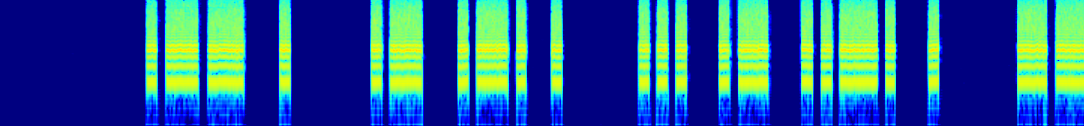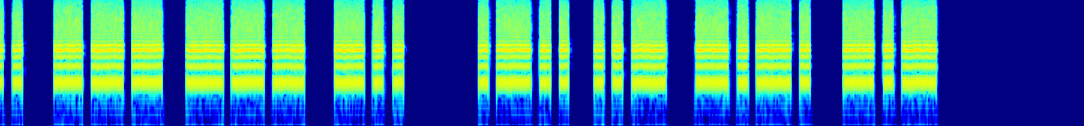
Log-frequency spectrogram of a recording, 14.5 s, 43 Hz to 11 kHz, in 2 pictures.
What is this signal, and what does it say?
Morse code, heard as a buzzer, hand-sent with a straight key, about 19 wpm. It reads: WE ARE SAFE GOOD LUCK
